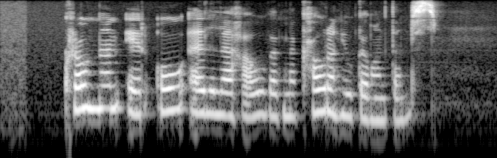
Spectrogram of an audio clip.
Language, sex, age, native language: Icelandic, female, 18-19, Icelandic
